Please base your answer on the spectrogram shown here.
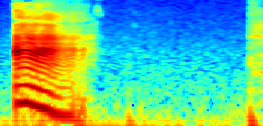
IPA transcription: æː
